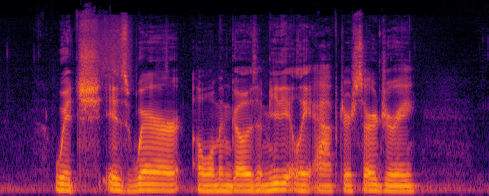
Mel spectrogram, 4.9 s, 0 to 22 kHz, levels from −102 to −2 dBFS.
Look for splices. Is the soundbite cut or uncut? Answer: uncut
